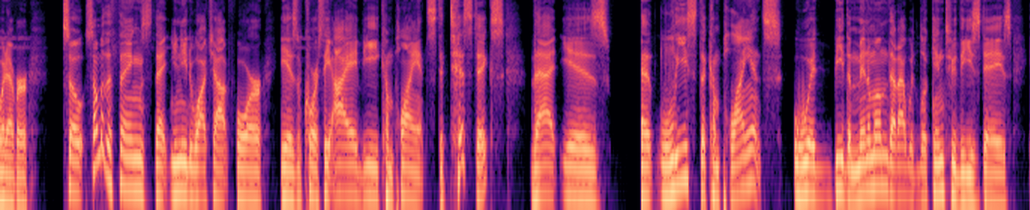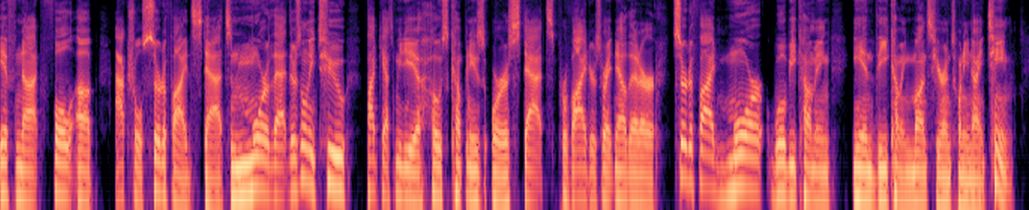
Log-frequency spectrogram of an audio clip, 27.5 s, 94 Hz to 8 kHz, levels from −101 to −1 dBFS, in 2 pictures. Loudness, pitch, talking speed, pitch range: -18 LUFS, 115 Hz, 160 wpm, 105-130 Hz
